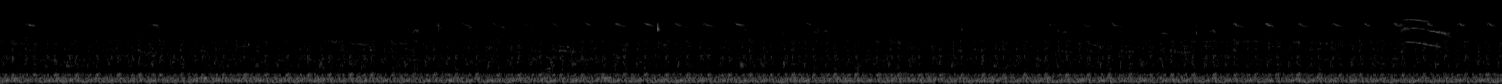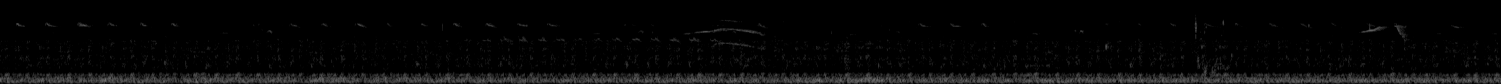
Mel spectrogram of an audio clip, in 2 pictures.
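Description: Birds chirping in quick runs of short, high notes over a steady low rumble, with two louder falling calls, about a third of the way in and again past halfway.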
